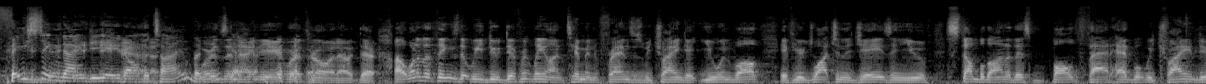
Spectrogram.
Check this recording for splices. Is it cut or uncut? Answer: cut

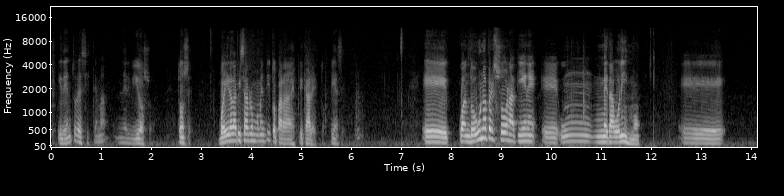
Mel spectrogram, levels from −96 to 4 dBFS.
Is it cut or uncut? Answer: uncut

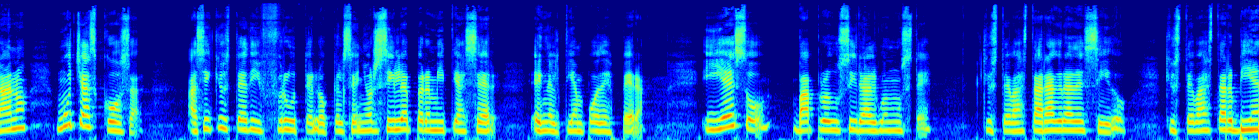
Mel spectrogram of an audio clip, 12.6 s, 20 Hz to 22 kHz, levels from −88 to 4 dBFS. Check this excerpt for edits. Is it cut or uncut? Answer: uncut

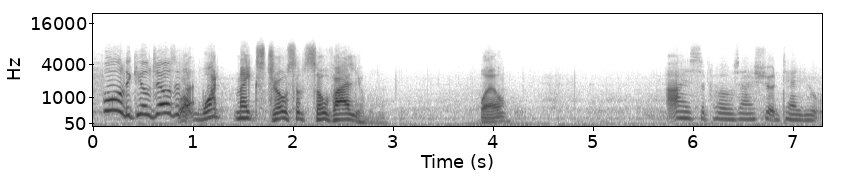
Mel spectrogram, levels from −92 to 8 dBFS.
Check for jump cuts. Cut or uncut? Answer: uncut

